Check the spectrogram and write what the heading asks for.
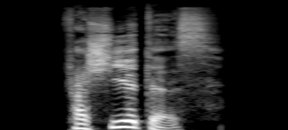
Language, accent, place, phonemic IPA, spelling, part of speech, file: German, Germany, Berlin, /faˈʃiːɐ̯təs/, Faschiertes, noun, De-Faschiertes.ogg
- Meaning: minced meat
